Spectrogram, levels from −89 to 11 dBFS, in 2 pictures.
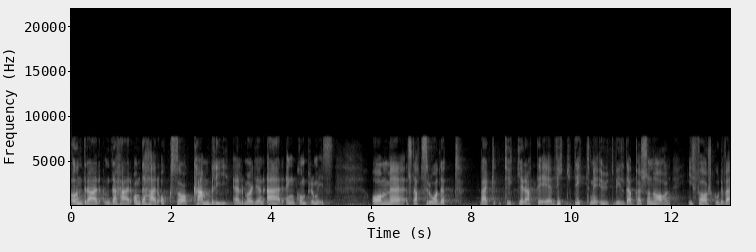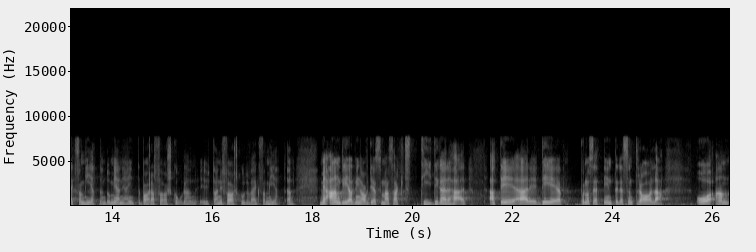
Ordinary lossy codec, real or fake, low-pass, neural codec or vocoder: none; fake; none; codec, 16 kHz, 8 kbps, FunCodec, trained on Chinese and English, 25 frames a second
